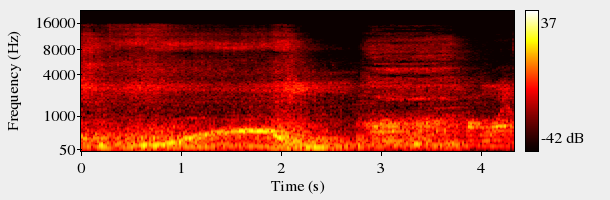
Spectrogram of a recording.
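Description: Beatboxer's vocal sound effects: a low, growling voiced sound with one pitched tone that rises and falls back about a second in, followed by rougher, noisier vocal sounds near the end.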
